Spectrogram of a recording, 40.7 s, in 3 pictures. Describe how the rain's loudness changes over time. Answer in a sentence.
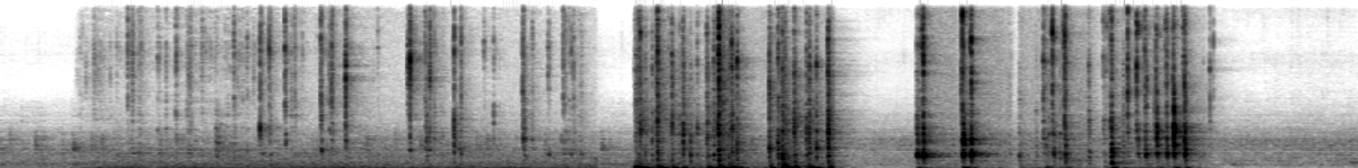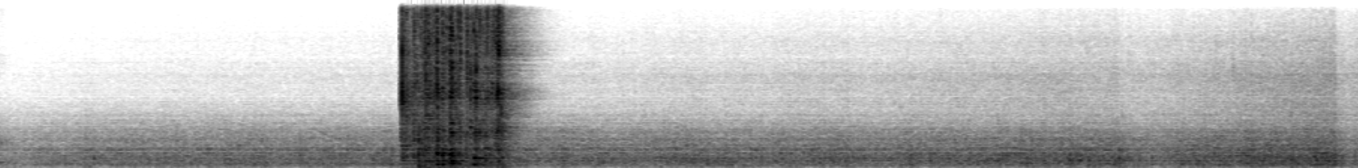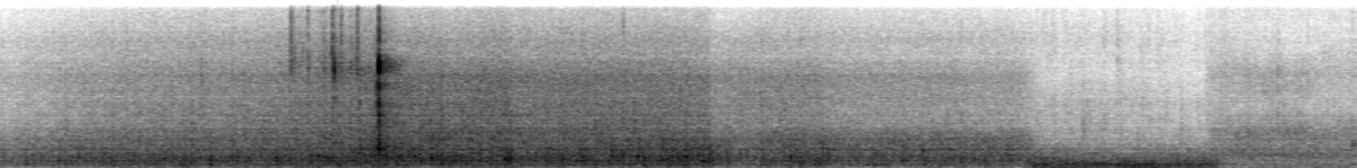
The loudness of the rain goes up.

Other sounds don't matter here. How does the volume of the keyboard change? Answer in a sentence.
The volume of the keyboard goes up.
